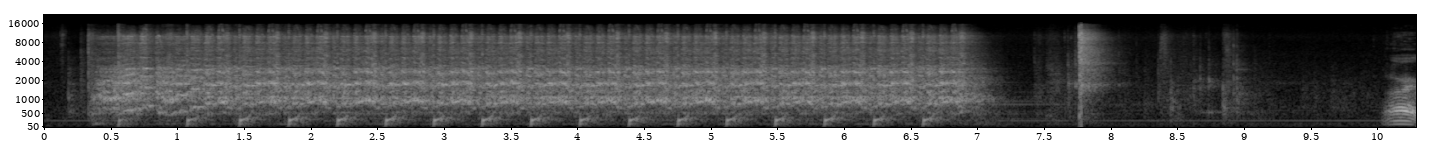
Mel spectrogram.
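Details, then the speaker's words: Honda CB550 motorcycle engine, compression test with gauge: steady cranking with even strokes, then the starter stops; reads 95 PSI against 170 per the manual, low compression needing a leak-down test. "we're showing 95 PSI. That's horrible. Um, this bike should have 170 PSI per the manual."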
